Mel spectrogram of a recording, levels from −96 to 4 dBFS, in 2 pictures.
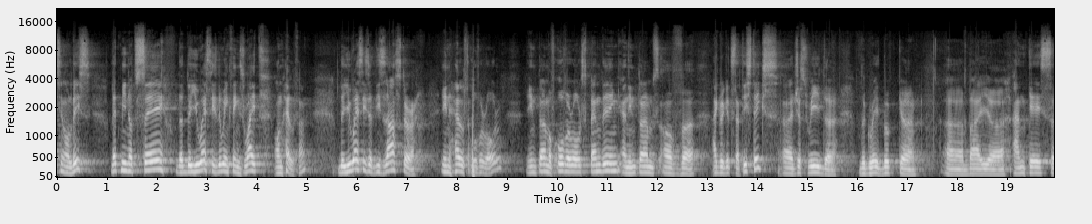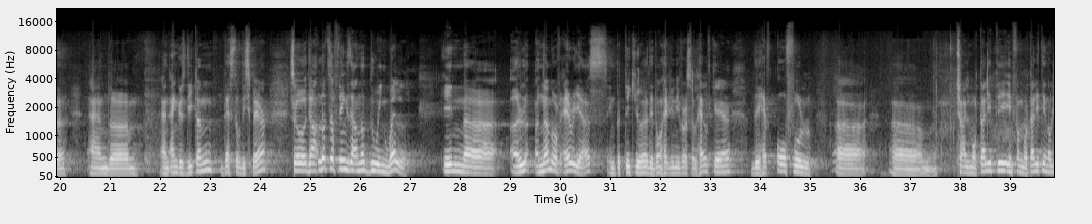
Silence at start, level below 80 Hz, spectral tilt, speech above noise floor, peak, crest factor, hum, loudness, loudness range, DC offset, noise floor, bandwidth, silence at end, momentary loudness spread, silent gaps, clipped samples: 0 s; -58 dBFS; -6.5 dB/octave; 29 dB; 0 dBFS; 16 dB; none; -17 LUFS; 4 LU; under 0.1%; -45 dBFS; 12.5 kHz; 0 s; 11 LU; none; under 0.1%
